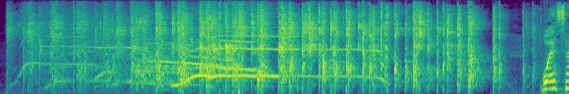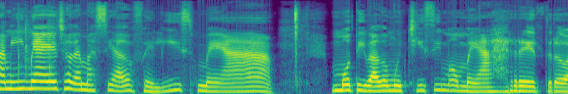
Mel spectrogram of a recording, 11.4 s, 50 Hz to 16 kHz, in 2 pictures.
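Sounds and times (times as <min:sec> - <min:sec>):
crowd cheering: 0:00.0 - 0:04.9
crowd applauding: 0:00.0 - 0:06.0
speech: 0:05.4 - 0:11.3.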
